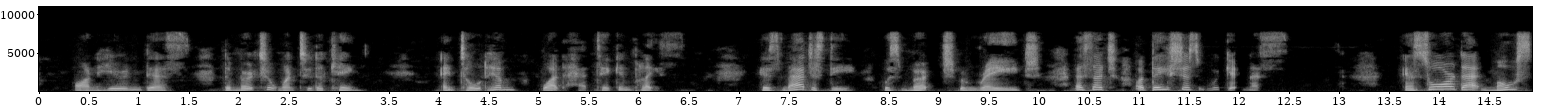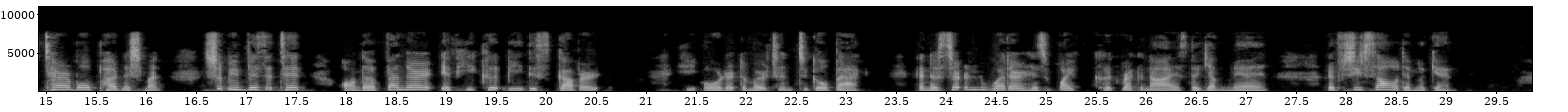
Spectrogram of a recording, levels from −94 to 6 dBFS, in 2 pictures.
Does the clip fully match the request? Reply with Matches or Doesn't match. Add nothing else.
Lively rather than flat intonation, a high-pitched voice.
Matches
